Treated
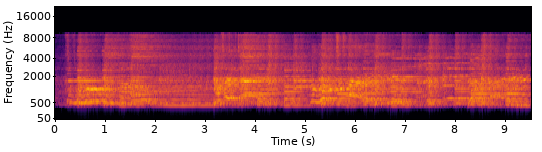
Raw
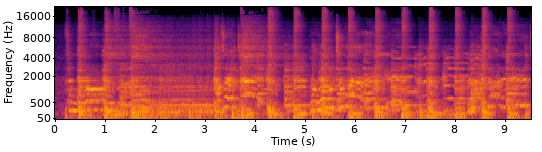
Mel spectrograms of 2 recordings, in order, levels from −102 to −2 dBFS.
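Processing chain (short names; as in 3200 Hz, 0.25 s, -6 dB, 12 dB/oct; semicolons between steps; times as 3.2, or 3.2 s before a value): brick-wall FIR band-pass 430–9100 Hz; feedback echo 0.126 s, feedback 47%, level -5 dB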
